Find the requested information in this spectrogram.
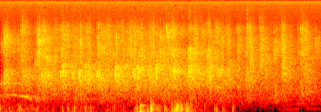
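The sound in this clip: A church audience applauds as a speaker comes up to the front. Faint, scattered clapping swells briefly in the middle and then thins out.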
